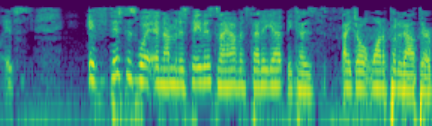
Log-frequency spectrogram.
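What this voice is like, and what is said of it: Emotional, tearful voice. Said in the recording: “you can hear the emotion in my voice. I've been crying.”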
